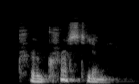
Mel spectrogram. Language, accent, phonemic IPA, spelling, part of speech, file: English, Southern England, /pɹəʊˈkɹʌsti.ən/, procrustean, adjective, LL-Q1860 (eng)-procrustean.wav
- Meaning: Enforcing strict conformity through disregard of individual differences or special circumstances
